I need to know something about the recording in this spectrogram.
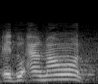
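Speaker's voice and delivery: high, bright-voiced reply; people of paradise answering. People of paradise answering the angel, pitched high. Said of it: "Surga bilang".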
